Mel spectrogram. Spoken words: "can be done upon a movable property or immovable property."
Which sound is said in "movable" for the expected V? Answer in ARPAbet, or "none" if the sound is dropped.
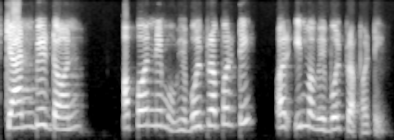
B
